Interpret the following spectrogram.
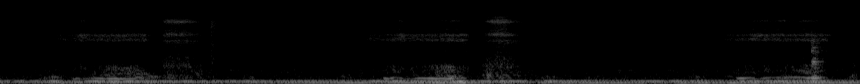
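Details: Birdie, a female English bulldog, snoring while asleep indoors: three rasping, hissy snores about every three seconds, each with a wavering low drone, over a steady low hum.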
